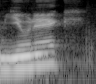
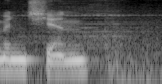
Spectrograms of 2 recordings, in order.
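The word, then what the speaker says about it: München: That's like uh so in like English the English pronunciation bayan Munich but like the um German version is Bayan Munchin because it has an uh on it like the U with the two dots on top.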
